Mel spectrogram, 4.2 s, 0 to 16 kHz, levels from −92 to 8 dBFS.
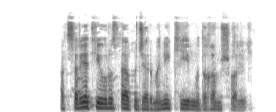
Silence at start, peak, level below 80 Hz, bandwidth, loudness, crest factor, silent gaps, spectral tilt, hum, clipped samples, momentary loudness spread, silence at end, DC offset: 0.9 s; -2 dBFS; -60 dBFS; 9.4 kHz; -21 LUFS; 20 dB; none; -5.5 dB/octave; none; under 0.1%; 16 LU; 0.45 s; under 0.1%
